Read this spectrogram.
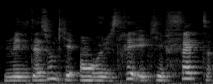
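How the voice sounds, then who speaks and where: A woman's voice: fairly low pitch, quick pace, darkish tone. Vlogging woman medium: crude, blunt, irritated rant, recorded in an echoey room. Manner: blunt, crude, swearing, exasperated. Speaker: spiritual medium and YouTuber. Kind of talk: casual vlog rant.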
